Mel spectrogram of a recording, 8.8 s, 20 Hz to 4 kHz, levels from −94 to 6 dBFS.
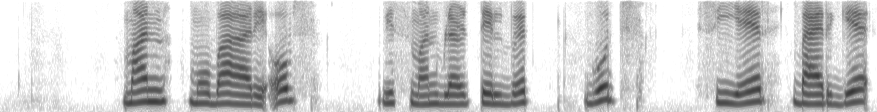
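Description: Nothing goes wrong anywhere in this speech clip; what you hear is simply the ordinary narrowband character of a G.711 mu-law call path at 64 kbps, with nothing above 4 kHz.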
